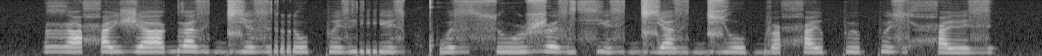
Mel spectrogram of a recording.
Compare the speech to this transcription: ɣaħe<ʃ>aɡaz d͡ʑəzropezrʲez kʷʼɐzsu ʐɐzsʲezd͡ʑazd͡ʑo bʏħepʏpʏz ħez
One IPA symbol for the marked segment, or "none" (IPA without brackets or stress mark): ʒ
